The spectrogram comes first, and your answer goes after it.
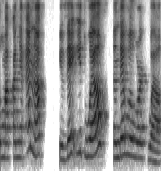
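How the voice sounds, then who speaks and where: A very fast, raised and projected voice with a bright, sharp tone comes through. Its pitch varies in an ordinary way over a quiet background. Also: woman. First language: Indonesian. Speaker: webinar host. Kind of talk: moderating webinar with translation.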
